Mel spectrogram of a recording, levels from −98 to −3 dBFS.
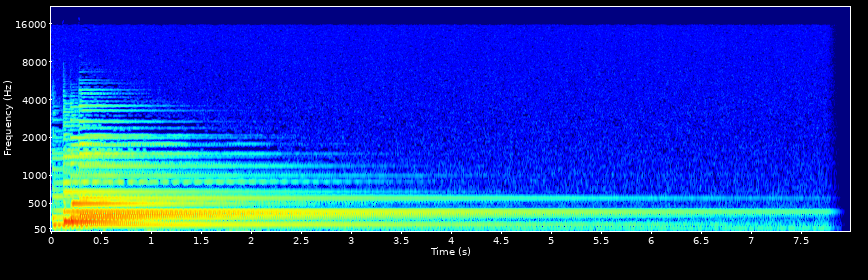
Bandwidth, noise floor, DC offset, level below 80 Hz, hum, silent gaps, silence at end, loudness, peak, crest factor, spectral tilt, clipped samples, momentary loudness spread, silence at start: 15.5 kHz; -57 dBFS; under 0.1%; -60 dBFS; none; none; 0.55 s; -30 LUFS; -12 dBFS; 20 dB; -8.5 dB/octave; under 0.1%; 26 LU; 0 s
